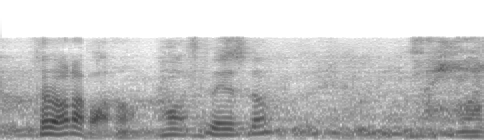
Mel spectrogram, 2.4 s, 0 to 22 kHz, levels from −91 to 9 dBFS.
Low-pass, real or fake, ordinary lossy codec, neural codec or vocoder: 7.2 kHz; fake; none; codec, 16 kHz, 1 kbps, FunCodec, trained on LibriTTS, 50 frames a second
